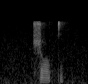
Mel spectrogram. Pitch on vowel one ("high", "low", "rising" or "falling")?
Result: low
